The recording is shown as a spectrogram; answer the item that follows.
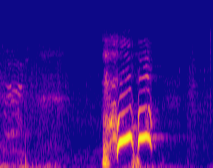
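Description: A man's loud, brief excited shout, "Oh, f— yeah!", about a second in. Before it, the faint rattle of a mountain bike rolling over a dirt trail.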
